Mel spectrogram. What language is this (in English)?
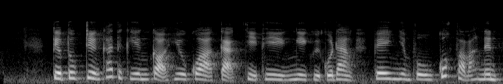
Vietnamese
